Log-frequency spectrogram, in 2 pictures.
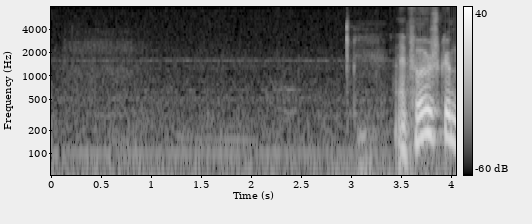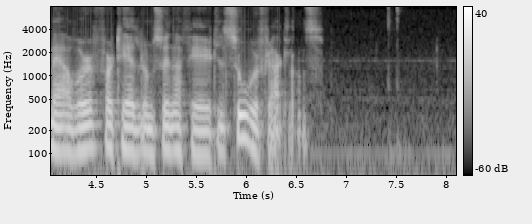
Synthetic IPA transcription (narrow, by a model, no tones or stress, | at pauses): ʔæ̰ɪnføːʃkəmæʊəɹfɔʈʰɛləɾʊmsʉːnɑfeːɾət̪ʰl̩suːʋəɾfɾɑ̰ːkʰlɑ̰ns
